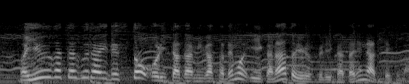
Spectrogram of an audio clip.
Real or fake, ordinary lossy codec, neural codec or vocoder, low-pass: real; Opus, 24 kbps; none; 7.2 kHz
